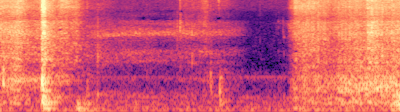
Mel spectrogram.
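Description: An open cardboard box being handled: a short knock just after the start, a brief quiet stretch, then rubbing and rustling of cardboard and paper toward the end.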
